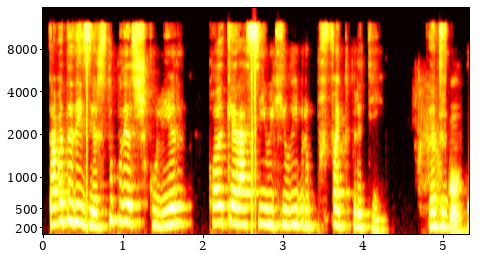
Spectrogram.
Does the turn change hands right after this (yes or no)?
yes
